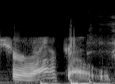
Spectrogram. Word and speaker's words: Scirocco: And I said a Scirocco, and I told David L., and he said, I think that said Scirocco. – Yeah, that's how it should be pronounced.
